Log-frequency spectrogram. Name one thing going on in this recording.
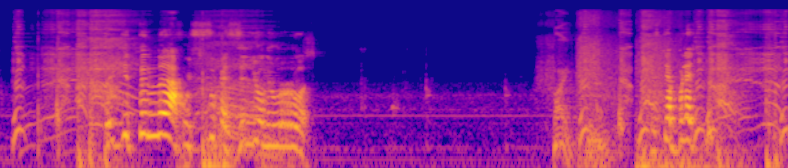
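Fighters grunt and yell as they strike.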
